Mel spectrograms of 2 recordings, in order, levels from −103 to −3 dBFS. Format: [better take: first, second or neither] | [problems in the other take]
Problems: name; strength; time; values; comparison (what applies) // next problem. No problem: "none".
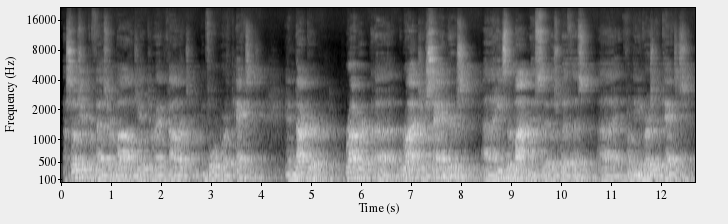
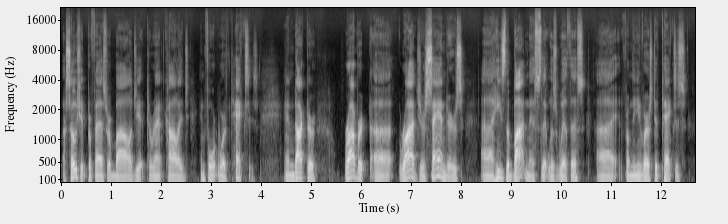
second | room echo; strong; dies away in 1.4 s // off-mic speech; far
